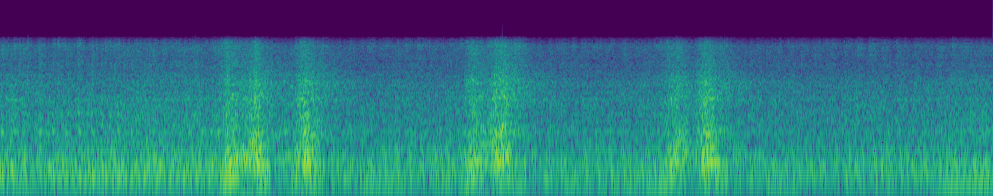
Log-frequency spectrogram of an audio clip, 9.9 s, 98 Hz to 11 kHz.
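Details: Freshly rebuilt 1968 L88 427 Chevy big-block V8 (from a '66 Chevy II), hydraulic roller cam, aluminum heads, first start-up with timing roughed in near 35°: high, even fast idle held up until tuned, with three clean throttle blips; healthy.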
